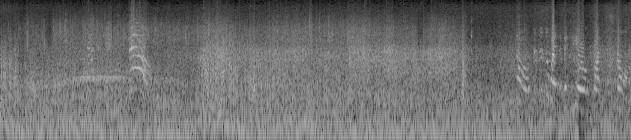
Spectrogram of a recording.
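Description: A storm at sea roars with steady wind and heavy wash of water through the whole stretch, loud and continuous, while voices speak over it.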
